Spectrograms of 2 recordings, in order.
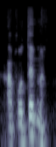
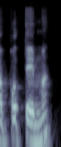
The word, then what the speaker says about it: apotema: Pero si nos examinamos la sílaba tónica de la palabra apotema, se encuentra en T, no se encuentra en A. No se encuentra en la primera A, sino se encuentra en la sílaba T, o sea, en la e, ¿no?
